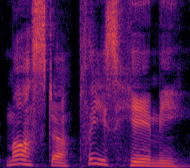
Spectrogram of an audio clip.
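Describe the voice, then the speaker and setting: Man playing a forlorn bottled spirit, pleading slowly. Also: on the high side, sing-song, darkish tone, voice pushed up. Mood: mournful, pleading. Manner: slow, mournful, archaic pleading. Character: forlorn, abandoned captive spirit in a bottle, begging its master.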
